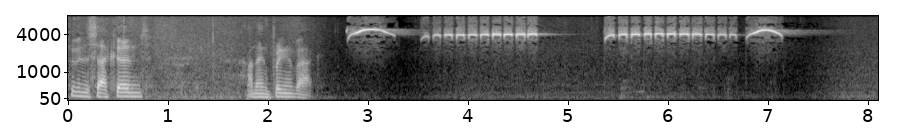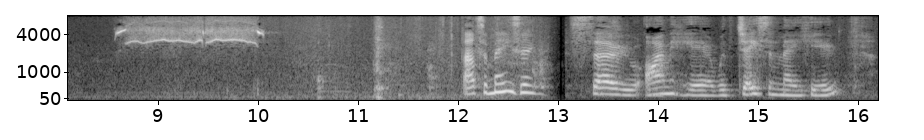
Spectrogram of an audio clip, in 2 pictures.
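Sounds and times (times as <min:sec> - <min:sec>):
speech: 0:00.0 - 0:01.0, 0:01.8 - 0:02.5, 0:12.1 - 0:16.2
trainer's whistle working a gun dog: 0:02.8 - 0:07.6, 0:08.6 - 0:10.2.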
